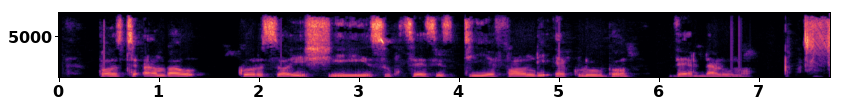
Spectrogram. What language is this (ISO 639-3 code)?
epo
